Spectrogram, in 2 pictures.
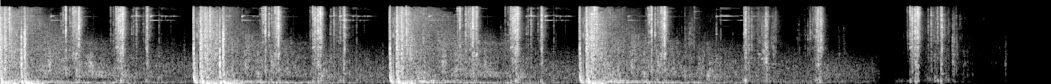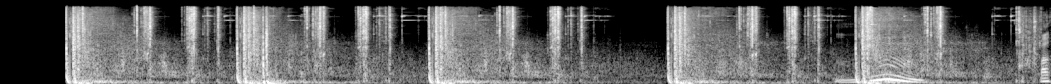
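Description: Sniper rifle shots ring out at a boss in the survival shooter Once Human: loud, sharp single cracks at regular intervals, each trailing a short echoing decay, with a brief silent pause in the middle.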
